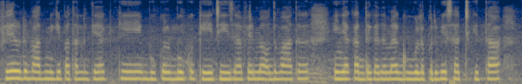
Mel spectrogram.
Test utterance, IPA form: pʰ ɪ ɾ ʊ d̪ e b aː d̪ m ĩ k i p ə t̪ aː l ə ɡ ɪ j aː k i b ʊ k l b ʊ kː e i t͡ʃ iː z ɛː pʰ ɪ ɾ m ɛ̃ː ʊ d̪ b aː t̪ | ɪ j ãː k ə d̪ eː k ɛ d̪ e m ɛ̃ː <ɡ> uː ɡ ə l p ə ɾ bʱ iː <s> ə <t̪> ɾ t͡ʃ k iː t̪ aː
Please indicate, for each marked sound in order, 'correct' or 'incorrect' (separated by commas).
correct, correct, incorrect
